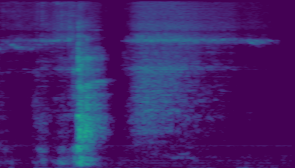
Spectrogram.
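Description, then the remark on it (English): A dog breathes heavily: a sharp, snorting huff followed by a longer, raspy exhale, with no one talking. “Your breathing is so hilarious.”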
